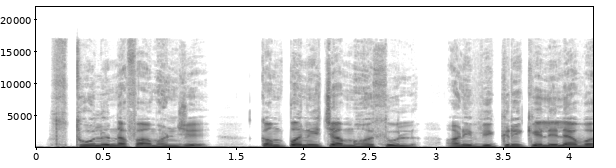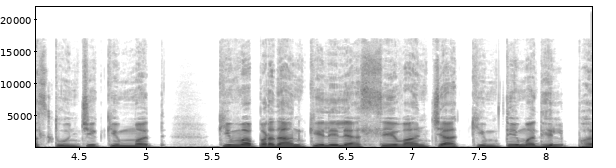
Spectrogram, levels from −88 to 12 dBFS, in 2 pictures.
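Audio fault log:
No fault is heard in this speech recording. Nothing in it calls for an entry in this log.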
